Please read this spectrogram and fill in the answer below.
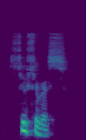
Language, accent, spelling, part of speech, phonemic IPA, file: English, Southern England, susurrus, noun, /ˈsuː.sə.ɹəs/, LL-Q1860 (eng)-susurrus.wav
- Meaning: A whispering or rustling sound; a murmur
